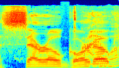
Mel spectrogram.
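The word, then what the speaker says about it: Cerro Gordo: Who knows how they pronounce in Idaho, but uh Sero Gordo County.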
